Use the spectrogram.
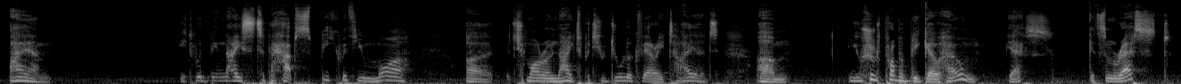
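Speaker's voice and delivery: soft, courteous vampire; soothing vampire. Acted. Vampire urges tired Dahlia to go home, soothing. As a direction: speak quietly, gently sending someone off to rest.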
